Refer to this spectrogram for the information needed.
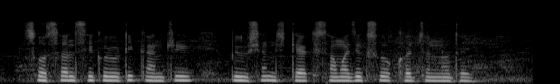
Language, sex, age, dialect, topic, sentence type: Bengali, male, 18-24, Northern/Varendri, banking, statement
